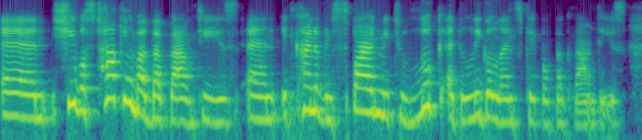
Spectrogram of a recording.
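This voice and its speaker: A woman speaks with an Israeli accent at a moderate pace. Her fairly high voice has lively intonation. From Israel, Tel Aviv. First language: Hebrew. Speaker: legal scholar, conference speaker. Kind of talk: conference talk.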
